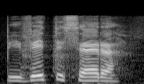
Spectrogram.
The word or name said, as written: Pivete cera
